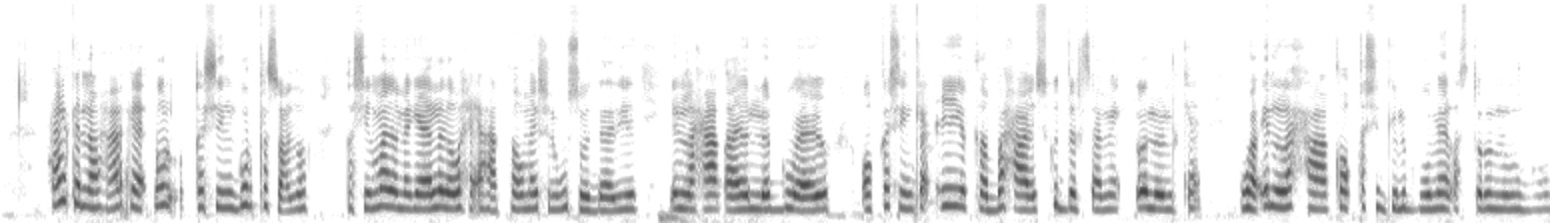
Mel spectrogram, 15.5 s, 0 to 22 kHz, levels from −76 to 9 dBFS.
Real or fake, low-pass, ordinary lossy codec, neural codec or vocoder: fake; none; none; codec, 44.1 kHz, 2.6 kbps, SNAC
